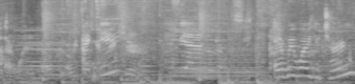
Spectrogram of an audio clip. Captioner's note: pati speaking spanish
